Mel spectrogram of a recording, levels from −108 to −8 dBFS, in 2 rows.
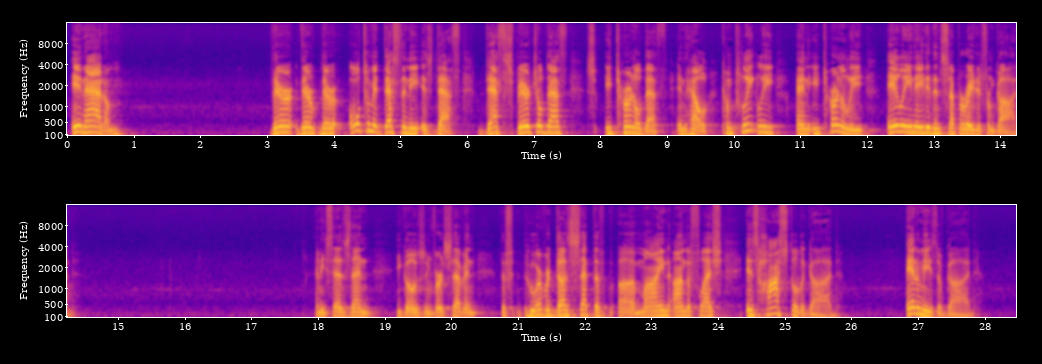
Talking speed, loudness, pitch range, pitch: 105 wpm, -24 LUFS, 130-180 Hz, 155 Hz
